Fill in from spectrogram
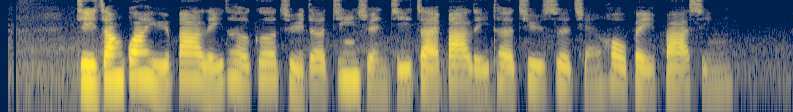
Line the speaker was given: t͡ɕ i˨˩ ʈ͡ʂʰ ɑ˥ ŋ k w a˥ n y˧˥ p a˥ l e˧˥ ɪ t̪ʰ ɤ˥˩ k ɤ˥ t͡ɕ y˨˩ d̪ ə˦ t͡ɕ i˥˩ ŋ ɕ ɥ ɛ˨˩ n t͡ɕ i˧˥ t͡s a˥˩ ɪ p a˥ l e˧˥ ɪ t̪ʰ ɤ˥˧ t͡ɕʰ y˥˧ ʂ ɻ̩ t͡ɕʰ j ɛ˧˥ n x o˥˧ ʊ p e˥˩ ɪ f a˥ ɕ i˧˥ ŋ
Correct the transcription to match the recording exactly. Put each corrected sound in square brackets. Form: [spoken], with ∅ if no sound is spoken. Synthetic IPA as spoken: t͡ɕ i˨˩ [ʈ͡ʂ] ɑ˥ ŋ k w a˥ n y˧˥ p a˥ l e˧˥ ɪ t̪ʰ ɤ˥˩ k ɤ˥ [t͡ɕʰ] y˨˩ d̪ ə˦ t͡ɕ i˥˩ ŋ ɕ ɥ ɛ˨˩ n t͡ɕ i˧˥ t͡s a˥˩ ɪ p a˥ l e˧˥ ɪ t̪ʰ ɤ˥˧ t͡ɕʰ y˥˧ ʂ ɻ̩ t͡ɕʰ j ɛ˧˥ n x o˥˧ ʊ p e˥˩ ɪ f a˥ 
